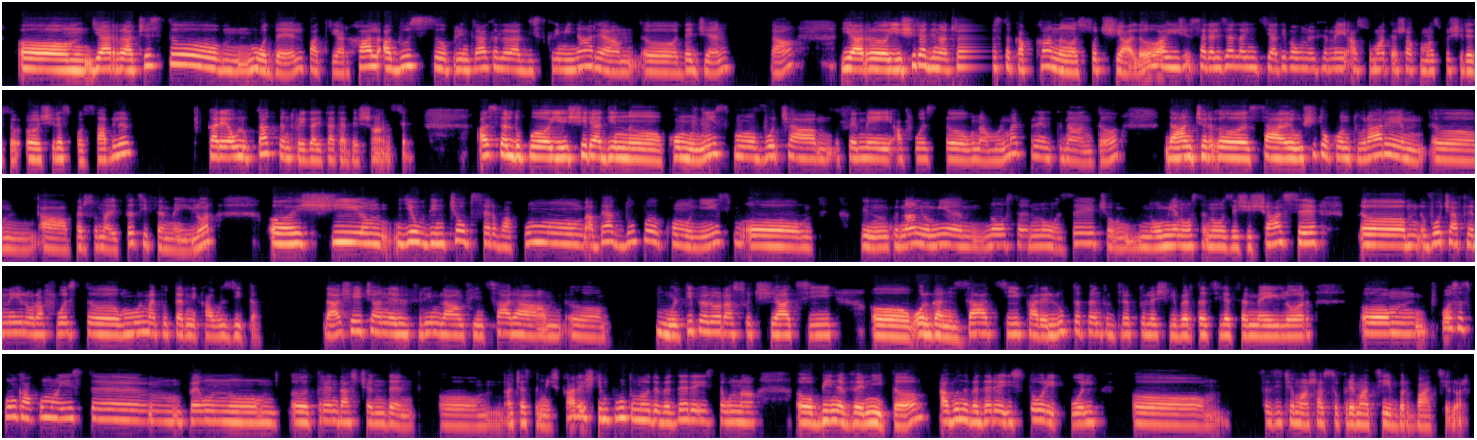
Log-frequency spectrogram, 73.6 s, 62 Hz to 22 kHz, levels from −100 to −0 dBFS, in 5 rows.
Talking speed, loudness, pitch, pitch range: 115 wpm, -25 LUFS, 200 Hz, 185-225 Hz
